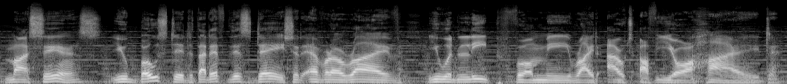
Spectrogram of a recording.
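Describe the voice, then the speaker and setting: A man's voice: lowish voice, fairly even intonation, faint music behind. A man playing a vain, haughty Greek god in a radio drama, speaking pompously and drawing out his words. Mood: coldly triumphant. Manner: pompous, slow, drawn-out delivery. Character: vain, haughty male Greek god, smugly self-admiring. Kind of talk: theatrical radio drama acting.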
